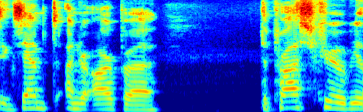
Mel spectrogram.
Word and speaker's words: ARPA: be charged under sorry that's the correct way to say it you would want arpa so it's kind of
